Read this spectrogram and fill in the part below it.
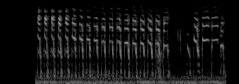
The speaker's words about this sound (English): First, a song of a real Bengalese finch.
